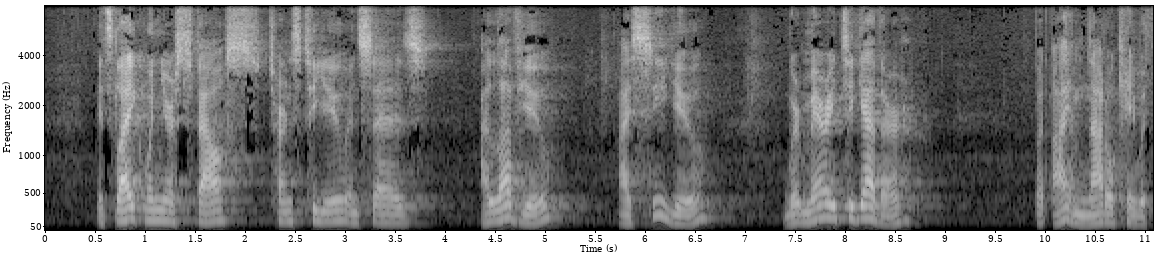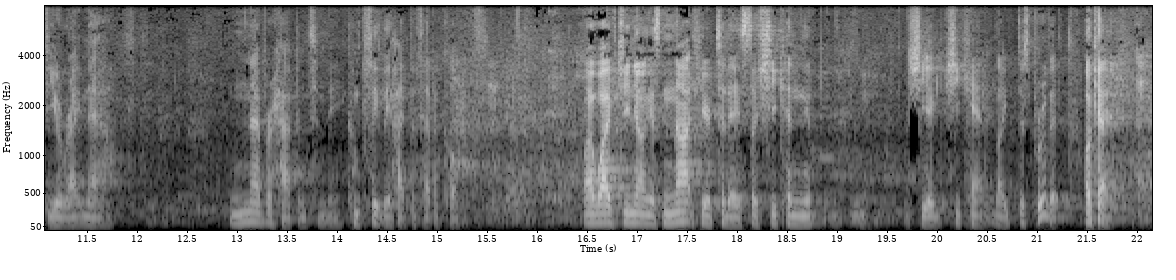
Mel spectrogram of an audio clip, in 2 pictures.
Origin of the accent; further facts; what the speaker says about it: East Coast, United States; now in Santa Barbara, United States; many of you know I came from the East Coast and I absolutely hate the winter. I hate the snow. I hate cold weather.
